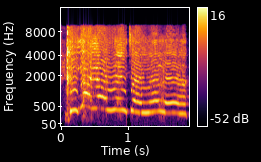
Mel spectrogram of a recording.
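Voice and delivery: very high-pitched mock gibberish; mock foreign girl. Girl in China talking on the app, high mock foreign gibberish. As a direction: squeal out made-up foreign chatter. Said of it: "talk to some girl".

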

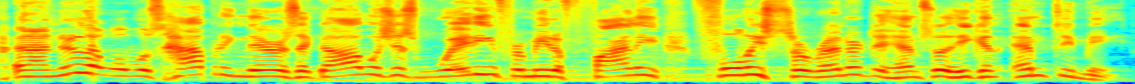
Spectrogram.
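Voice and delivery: high, insistent preaching voice; impassioned preaching. Real, not acted. Preacher telling the congregation about surrendering to God, impassioned preaching. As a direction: press the point home in a sustained high pitch.

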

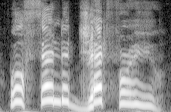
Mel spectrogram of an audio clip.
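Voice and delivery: high, bossy scientist voice; high professor voice. Acted. Stinkwell voiced.

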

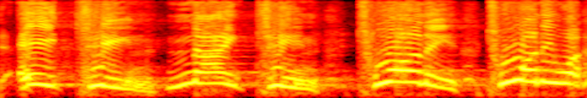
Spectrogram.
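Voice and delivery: high, loud count building to a peak; rising, escalating celebratory shout; excited shouted count. Retold or imitated. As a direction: count the reps like a cheering crowd. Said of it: "And we're all shouting".

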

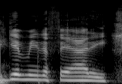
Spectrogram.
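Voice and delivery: ordinary delivery

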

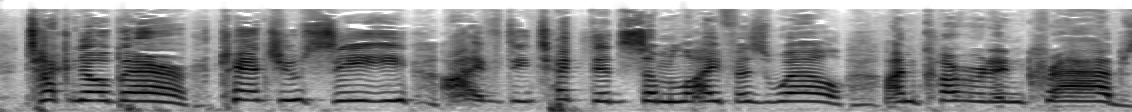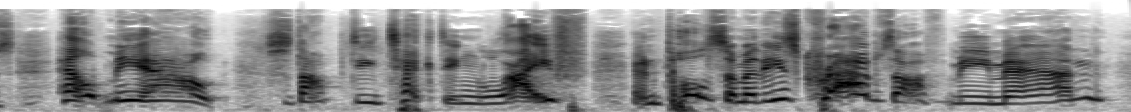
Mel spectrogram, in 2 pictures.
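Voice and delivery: very high-pitched frantic bear; exasperated pleading. Acted. Bear begging Techno Bear to help, high exasperated wail. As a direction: beg and scold in hammed-up distress.

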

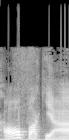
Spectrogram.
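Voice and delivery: slow mock moan in Minnesota accent; Minnesota coming. Host echoing co-host in the sound bite gag, Minnesota accent. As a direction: draw out a hammed-up Minnesotan climax. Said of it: "Minnesota coming".

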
